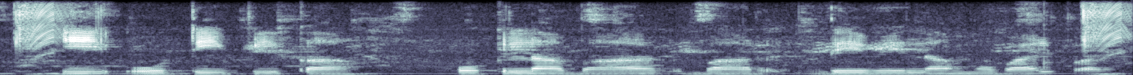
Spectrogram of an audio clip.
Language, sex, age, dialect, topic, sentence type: Bhojpuri, female, 25-30, Northern, banking, question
